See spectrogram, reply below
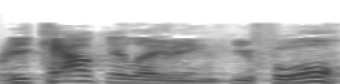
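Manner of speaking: mock nasty tone. Telling how the Garmin's voice reacts when they mess up, mock-nasty Garmin voice. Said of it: "again in a nastier way".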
